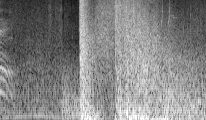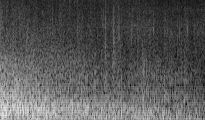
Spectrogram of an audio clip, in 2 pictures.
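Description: A rocket launcher fires with a loud blast that rumbles away.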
